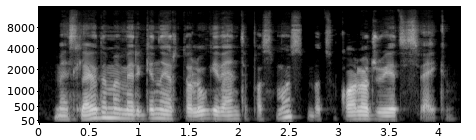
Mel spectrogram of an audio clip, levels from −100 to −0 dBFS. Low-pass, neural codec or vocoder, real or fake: 14.4 kHz; none; real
